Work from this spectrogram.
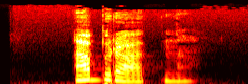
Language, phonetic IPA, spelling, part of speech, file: Russian, [ɐˈbratnə], обратно, adverb / adjective, Ru-обратно.ogg
- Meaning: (adverb) 1. back, backwards 2. conversely, inversely 3. again; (adjective) short neuter singular of обра́тный (obrátnyj)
